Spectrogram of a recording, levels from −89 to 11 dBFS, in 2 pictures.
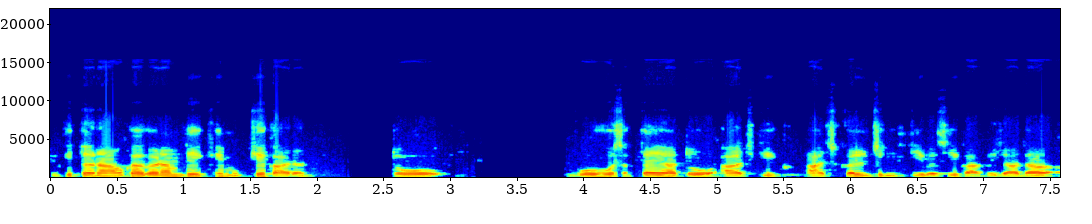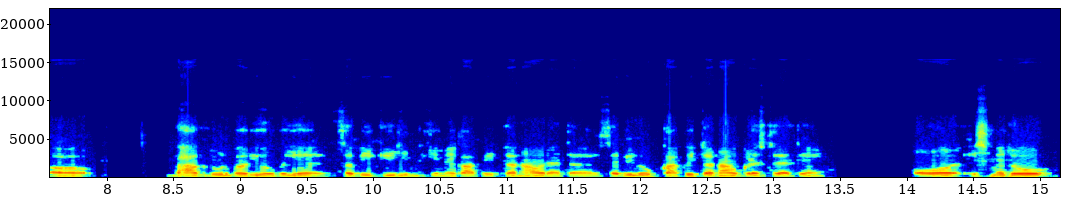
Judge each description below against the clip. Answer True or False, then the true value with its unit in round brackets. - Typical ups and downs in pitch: True (3.0 semitones)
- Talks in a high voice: False (130 Hz)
